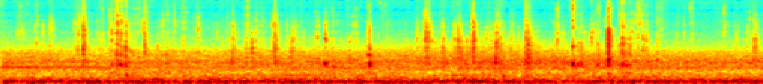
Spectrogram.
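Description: Dogs eating dry kibble from bowls: irregular crunching and small clicks, several quick clicks at a time.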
